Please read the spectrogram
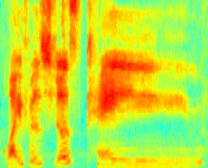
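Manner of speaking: drawn-out, very slow gloomy sigh of a line; mock melodramatic despair. Speaker parodying a nihilist, slow mock despair. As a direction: stretch it like a dramatic moper.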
